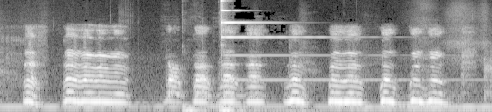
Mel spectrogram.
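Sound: person imitating a dog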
